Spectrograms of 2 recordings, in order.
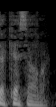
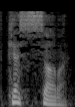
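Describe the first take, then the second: First: The middle consonant is single and short. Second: The middle consonant is doubled and held longer. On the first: The action is plain, without intensity. "وليس كسر" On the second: The action is intensified and emphatic. "بالفعل المشدد كسر"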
